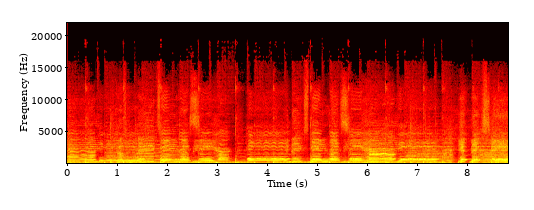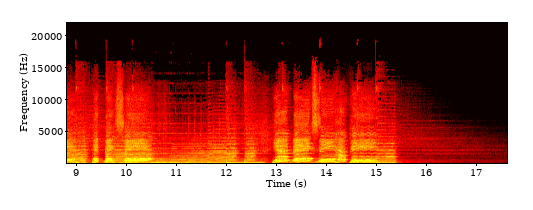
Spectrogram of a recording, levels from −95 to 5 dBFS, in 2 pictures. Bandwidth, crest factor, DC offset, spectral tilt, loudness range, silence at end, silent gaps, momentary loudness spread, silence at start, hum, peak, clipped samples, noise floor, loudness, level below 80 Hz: 17 kHz; 16 dB; under 0.1%; -4.5 dB/octave; 3 LU; 2.2 s; none; 10 LU; 0 s; none; -4 dBFS; under 0.1%; -64 dBFS; -20 LUFS; -34 dBFS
